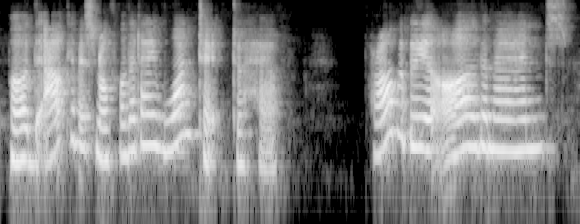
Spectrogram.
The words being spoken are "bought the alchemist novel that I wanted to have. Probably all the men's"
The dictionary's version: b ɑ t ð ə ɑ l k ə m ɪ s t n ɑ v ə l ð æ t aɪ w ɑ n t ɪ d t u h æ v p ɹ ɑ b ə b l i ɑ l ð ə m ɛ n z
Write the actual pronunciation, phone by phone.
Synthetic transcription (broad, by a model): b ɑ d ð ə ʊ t k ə m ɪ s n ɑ f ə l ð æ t aɪ w ɑ n t ɪ d t u h æ v p ɹ ɑ b ə b l i ɑ l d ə m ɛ n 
